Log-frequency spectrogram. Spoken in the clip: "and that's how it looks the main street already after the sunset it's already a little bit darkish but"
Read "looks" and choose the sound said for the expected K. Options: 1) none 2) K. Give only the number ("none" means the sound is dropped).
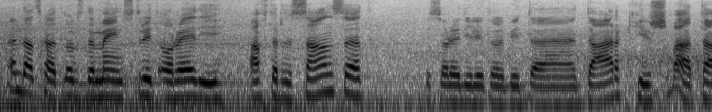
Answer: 2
